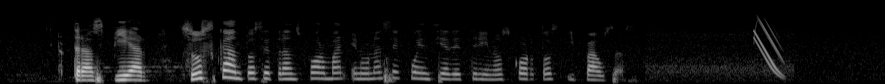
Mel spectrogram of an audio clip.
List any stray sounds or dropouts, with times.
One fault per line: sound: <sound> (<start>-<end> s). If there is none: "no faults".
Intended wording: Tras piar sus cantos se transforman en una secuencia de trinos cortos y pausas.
sound: chirp (7.5-7.9 s)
